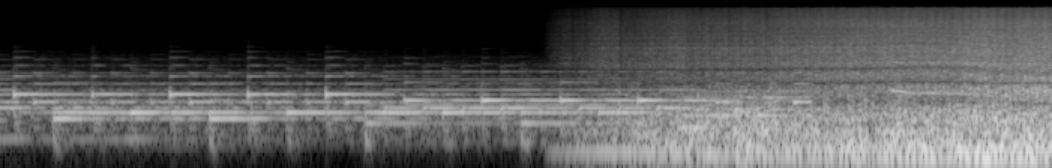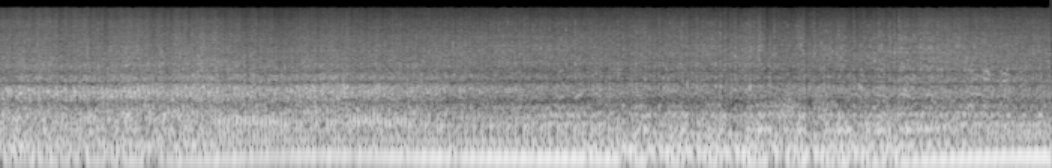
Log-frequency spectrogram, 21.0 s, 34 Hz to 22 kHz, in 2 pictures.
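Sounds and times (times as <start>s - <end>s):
propeller engine idling: 5.7s - 21.0s.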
